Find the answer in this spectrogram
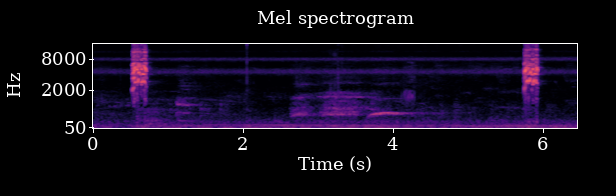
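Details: Two brief, piercing, grating squawks from a cinnamon green-cheeked conure, about five seconds apart, separated by quiet low murmuring sounds and a faint low rumble.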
